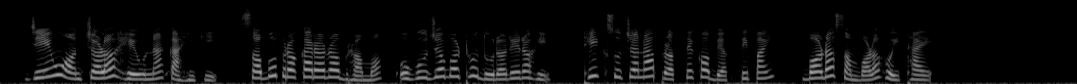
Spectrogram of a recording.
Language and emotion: Odia, neutral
